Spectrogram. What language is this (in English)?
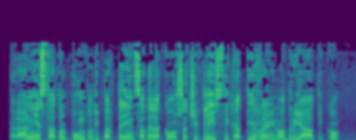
Italian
